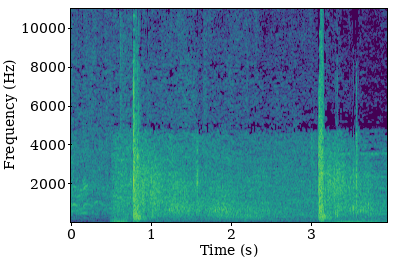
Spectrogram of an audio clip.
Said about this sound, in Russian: Раздается выстрел, потом еще один.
